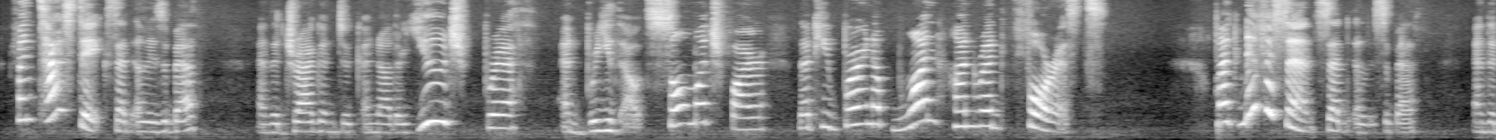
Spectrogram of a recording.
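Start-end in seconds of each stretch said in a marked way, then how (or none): 0.1-1.1 high, gushing praise; excited praise. Acted. Elizabeth praising the dragon, gushing. 12.2-13.2 high, gushing praise; excited praise. Acted. Elizabeth praising the dragon, gushing.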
